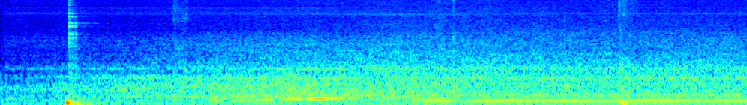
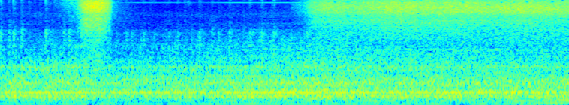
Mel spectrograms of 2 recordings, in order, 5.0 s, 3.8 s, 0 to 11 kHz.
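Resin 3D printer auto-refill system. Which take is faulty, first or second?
second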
